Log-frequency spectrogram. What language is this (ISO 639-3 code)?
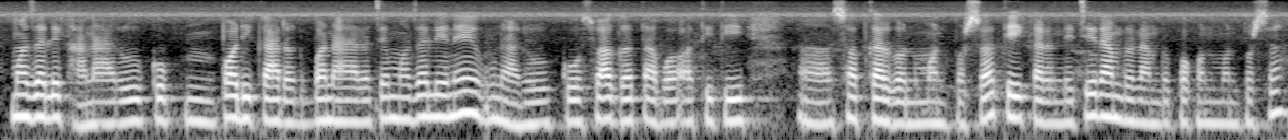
nep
